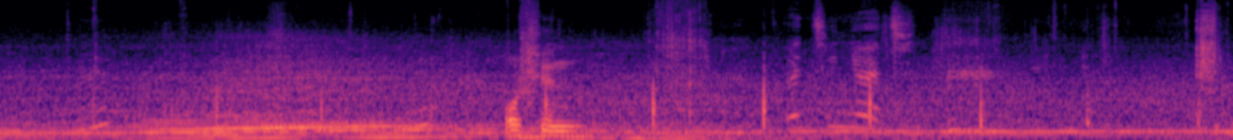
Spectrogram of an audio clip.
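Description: A young woman laughs close by.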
